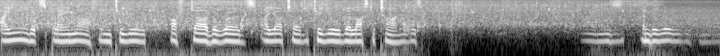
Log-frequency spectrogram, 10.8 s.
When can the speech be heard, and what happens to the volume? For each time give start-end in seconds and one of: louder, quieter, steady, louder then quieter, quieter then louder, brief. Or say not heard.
0.0-6.3 steady
8.8-10.7 brief.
